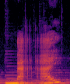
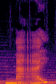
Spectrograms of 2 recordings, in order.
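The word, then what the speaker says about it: 买: This character, the tone is the third tone, and this one, the tone is the fourth tone.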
